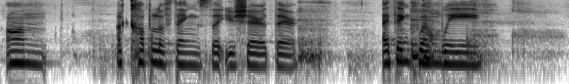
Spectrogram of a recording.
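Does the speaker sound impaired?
No.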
